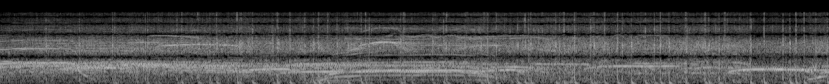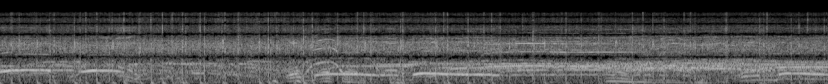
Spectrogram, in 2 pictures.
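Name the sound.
audience cheering and applause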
